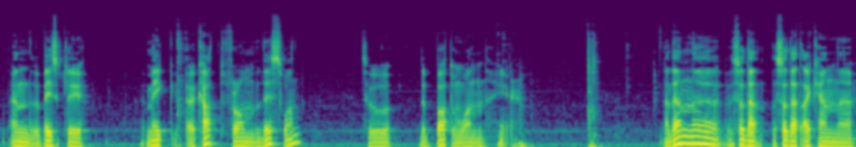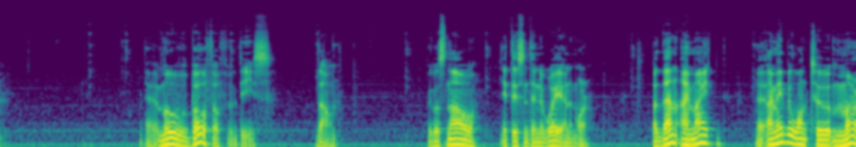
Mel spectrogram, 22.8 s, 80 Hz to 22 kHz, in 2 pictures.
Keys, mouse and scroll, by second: 8.3 middle click, 9.7 right click, 10.8 click, 13.1 right click, 13.6 click, 14.4 right click, 15.0 click, 15.8 middle click, 16.9 scroll down 1, 17.3 middle click, 18.2 right click, 18.5 middle click, 19.9-20.4 scroll up 2, 21.1-21.4 scroll up 1, 21.5 middle click, 22.3-22.8 scroll up 1.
